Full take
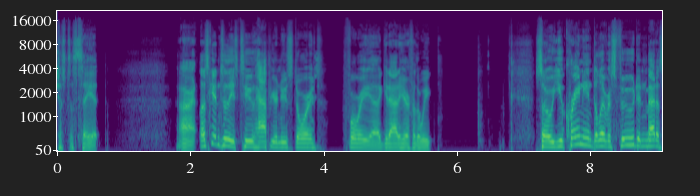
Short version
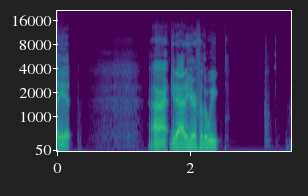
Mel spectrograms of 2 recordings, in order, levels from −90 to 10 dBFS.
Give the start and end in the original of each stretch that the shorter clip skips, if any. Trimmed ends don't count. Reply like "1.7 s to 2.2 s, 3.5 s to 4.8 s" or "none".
2.1 s to 4.9 s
